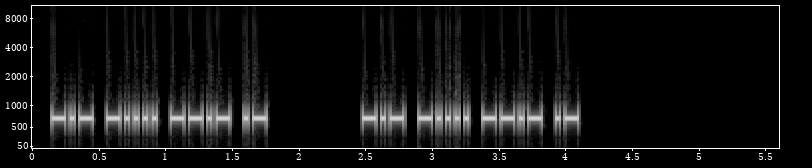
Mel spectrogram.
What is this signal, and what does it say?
Morse code, heard as a keyed tone, about 36 wpm, 700 Hz. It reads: K6QA K6QA
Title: USA Call Signs - 4 Characters - Repeated 2x - 35wpm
